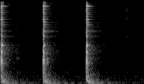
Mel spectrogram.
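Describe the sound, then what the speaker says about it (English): Hammer drops onto the firing pin of a Steyr Hahn pistol during metalwork: three sharp metallic strikes evenly spaced about 0.4 seconds apart, each ringing briefly and decaying, close and fairly loud, followed by a faint tick. "We're just dropping the hammer on it."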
